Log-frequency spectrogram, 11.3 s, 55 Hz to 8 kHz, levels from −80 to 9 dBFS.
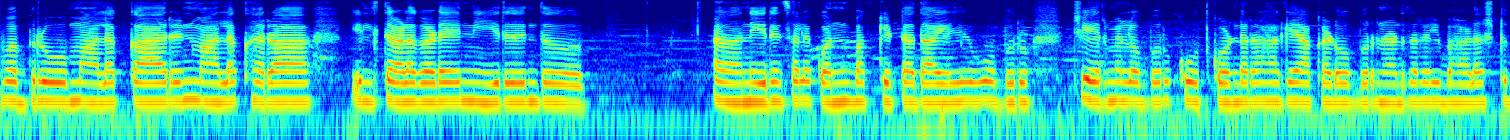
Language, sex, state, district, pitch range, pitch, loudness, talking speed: Kannada, female, Karnataka, Bidar, 205-215 Hz, 210 Hz, -17 LUFS, 145 wpm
